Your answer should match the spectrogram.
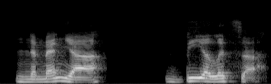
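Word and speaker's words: Nemanja Bjelica: Um, and I looked up how to pronounce it while you were talking, and uh, it's Nemenya Bialitsa. – There you go. I knew it was weird, but it's not spelled like that. It's spelled B J E L I C A.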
